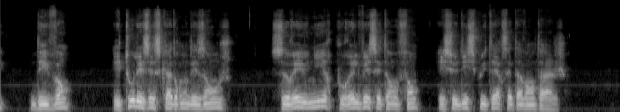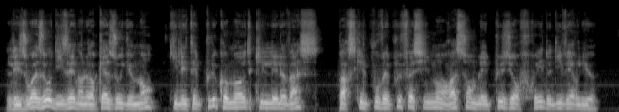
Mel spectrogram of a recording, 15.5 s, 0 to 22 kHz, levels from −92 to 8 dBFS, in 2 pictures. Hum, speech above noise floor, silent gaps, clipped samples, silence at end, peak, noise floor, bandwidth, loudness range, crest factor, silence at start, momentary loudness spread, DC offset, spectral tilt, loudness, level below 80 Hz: none; 47 dB; none; under 0.1%; 0.3 s; -8 dBFS; -73 dBFS; 16 kHz; 3 LU; 18 dB; 0 s; 9 LU; under 0.1%; -6 dB/octave; -27 LUFS; -62 dBFS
